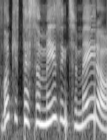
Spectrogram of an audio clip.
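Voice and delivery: retold childlike excitement, swooping up high; excited kid. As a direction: proudly show off an amazing find. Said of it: "and she says".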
